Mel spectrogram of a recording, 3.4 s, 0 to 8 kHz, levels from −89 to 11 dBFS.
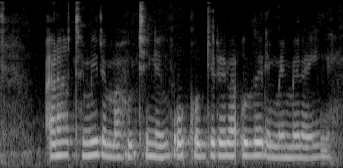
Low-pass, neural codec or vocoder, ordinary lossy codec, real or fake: none; codec, 16 kHz, 4 kbps, FunCodec, trained on Chinese and English, 50 frames a second; none; fake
